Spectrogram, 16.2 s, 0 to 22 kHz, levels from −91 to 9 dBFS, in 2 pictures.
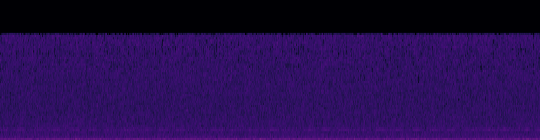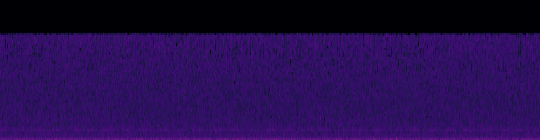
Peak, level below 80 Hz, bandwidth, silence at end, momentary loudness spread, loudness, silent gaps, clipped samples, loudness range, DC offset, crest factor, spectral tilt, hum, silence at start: -42 dBFS; -64 dBFS; 17 kHz; 0 s; 0 LU; -56 LUFS; none; under 0.1%; 0 LU; under 0.1%; 16 dB; -2.5 dB/octave; none; 0 s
